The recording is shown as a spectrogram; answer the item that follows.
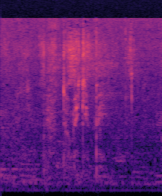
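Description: Whispering and faint, muffled speech.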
